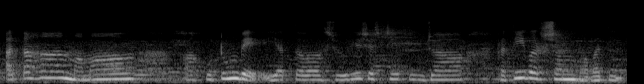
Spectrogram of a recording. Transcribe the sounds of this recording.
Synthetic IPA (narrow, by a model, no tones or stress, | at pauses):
ɐt̪ɐɦɐmɐmaː | kuʈumbḛːjɐt̪suːɾjɐʃɐʂʈʰipuːd͡ʒaː | pɾɐt̪iʋɐɾʂɐmbʱɐʋɐt̪i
